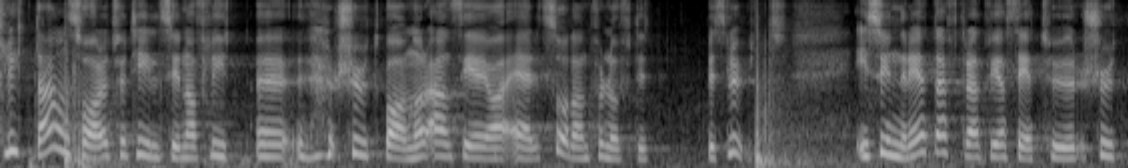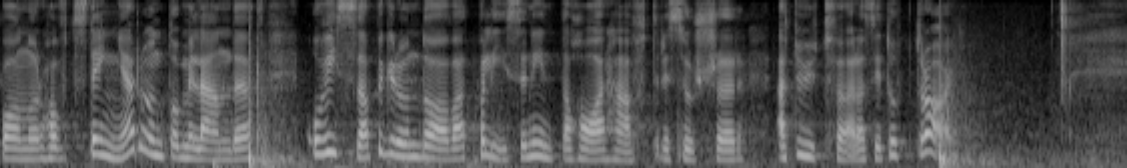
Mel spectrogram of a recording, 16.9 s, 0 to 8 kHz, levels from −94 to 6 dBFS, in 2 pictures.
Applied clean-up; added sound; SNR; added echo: none; Fireworks; 14 dB; none.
